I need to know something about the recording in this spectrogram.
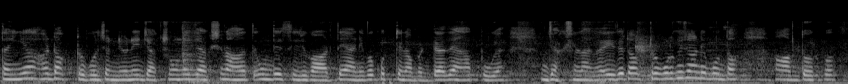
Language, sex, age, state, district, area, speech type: Dogri, female, 18-30, Jammu and Kashmir, Kathua, rural, spontaneous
